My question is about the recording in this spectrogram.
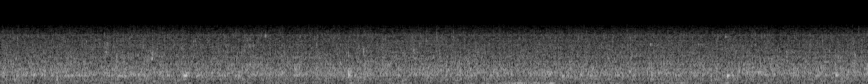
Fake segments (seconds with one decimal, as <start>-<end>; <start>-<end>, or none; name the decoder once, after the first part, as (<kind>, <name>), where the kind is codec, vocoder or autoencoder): none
